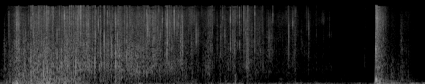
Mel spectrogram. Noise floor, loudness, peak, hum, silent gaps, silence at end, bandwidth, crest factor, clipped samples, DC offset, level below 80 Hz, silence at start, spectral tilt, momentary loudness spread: -58 dBFS; -30 LUFS; -2 dBFS; none; none; 0 s; 17.5 kHz; 30 dB; under 0.1%; under 0.1%; -50 dBFS; 0 s; -0.5 dB/octave; 14 LU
